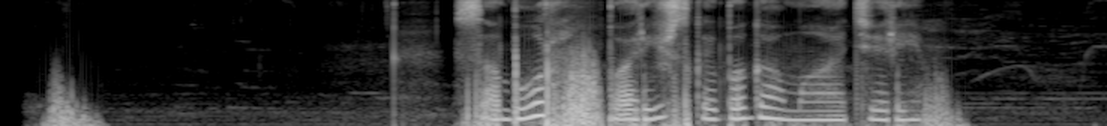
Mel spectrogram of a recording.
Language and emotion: Russian, neutral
